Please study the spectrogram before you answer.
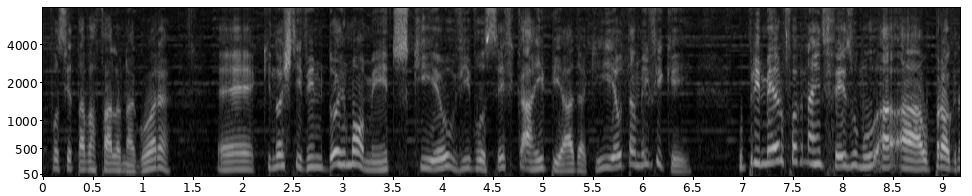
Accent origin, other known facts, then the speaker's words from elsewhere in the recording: Pernambuco, Brazil; Eu sou de Pernambuco e tenho o maior orgulho, rapaz.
